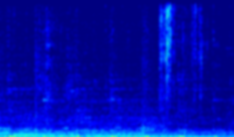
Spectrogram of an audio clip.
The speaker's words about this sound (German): Er tippt auf die Münze.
